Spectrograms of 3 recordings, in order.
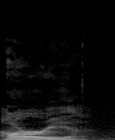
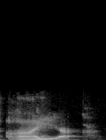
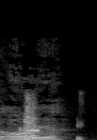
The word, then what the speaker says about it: Arya: secret, and um, and then and he he makes um, Arya and and Sansa or Aya, however you pronounce it. I, I, I, Arya. – Well, you know, everyone's like Aya. – I don't no, know. No, they're not. It's Arya.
